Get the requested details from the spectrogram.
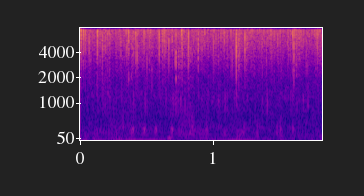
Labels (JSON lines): {"label": "biophony, damselfish", "recorder": "SoundTrap 500"}
{"label": "biophony", "recorder": "SoundTrap 500"}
